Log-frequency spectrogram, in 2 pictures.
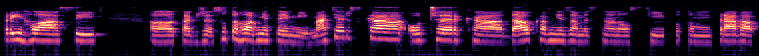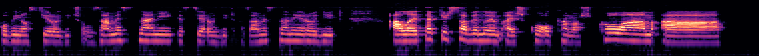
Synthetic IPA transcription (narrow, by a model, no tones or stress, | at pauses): pɾiɦlaːsic | t̪aɡʒɛsuːt̪ɔɦlaʊɲɛt̪ɛːmimacɛɾskaʔɔt͡ʃɛɾkʰad̪aːʊkavɲɛzamɛst̪nanɔscipɔt̪ɔmpɾaːʋaːpɔʋinːɔsciɾɔɟit͡ʃɔʊvzamɛst̪naɲiːkɛcscɛɾɔɟid͡ʒazamɛst̪naniːɾɔɟit͡ʃ | ʔalɛt̪ak̚cɪɛʃsaʋɛnujɛmʔa̰jʃkʊɔlkamaʃkɔlaːma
